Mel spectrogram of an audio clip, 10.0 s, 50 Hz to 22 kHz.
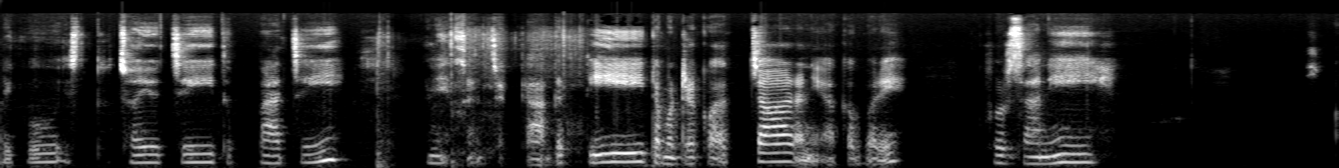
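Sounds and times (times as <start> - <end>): woman speaking: 3.2 - 6.8, 7.4 - 8.4.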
